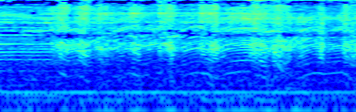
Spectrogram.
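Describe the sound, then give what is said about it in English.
Steady electric buzz of a fabric shaver removing pills and pet hair from fabric, running continuously throughout at an even level, with faint wavering tones over the motor drone. “which as you can see, if you get up really close, definitely is a bit pilly. There's also some pet hair on this. Always difficult. Maybe we can shave off a few of these. Let's give it a try.”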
